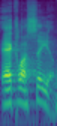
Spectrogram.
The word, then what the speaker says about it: ekklesia: That ek is actually more like, if we were, well, the way it's spelled, if you will, dropping it into English letters, it's E-K-K-L-E-S-I-A. But it's more similar to that red sign there. Exit. Out of.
